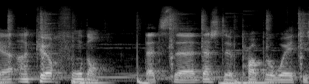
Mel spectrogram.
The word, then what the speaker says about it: un cœur fondant: I keep saying ganache texture, but actually, if you're French, we say un cœur fondant.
